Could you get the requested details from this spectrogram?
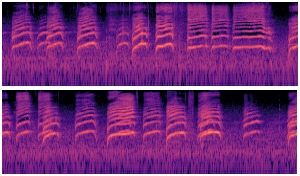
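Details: Screaming hungry juvenile Australian magpies begging for food on a first visit alongside the cautious adult male; rapid series of loud, harsh, arched harmonic squawks, several overlapping callers, nearly continuous over twelve seconds.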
